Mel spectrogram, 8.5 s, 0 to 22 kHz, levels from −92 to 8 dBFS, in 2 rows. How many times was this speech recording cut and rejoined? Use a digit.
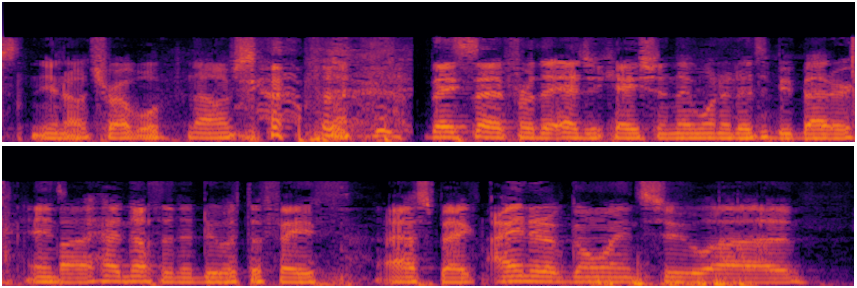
3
